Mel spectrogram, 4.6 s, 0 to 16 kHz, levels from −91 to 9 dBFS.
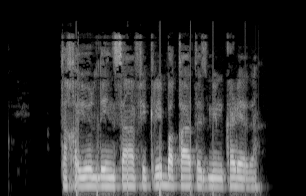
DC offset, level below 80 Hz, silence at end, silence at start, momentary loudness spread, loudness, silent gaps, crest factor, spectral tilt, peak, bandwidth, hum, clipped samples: under 0.1%; -46 dBFS; 0.7 s; 0.9 s; 9 LU; -16 LUFS; none; 16 dB; -6 dB/octave; 0 dBFS; 9.4 kHz; none; under 0.1%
